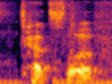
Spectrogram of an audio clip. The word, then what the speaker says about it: Tetzlaff: It's Tetzlaff. – Tetzlaff. – It's almost like it's... Yeah, almost... It's spelled T-E-T-Z-L-A-F-F, but it's pronounced like L-U-F-F.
